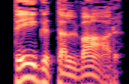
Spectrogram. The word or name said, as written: तेग-तलवार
